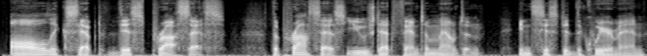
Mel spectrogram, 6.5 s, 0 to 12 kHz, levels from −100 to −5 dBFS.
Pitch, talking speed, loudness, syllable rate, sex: 85 Hz, 120 wpm, -19 LUFS, 3.9 syllables/s, male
